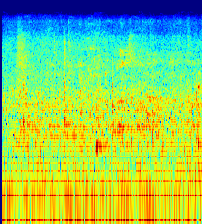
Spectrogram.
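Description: Steady low rumble of a moving escalator heard while riding it, with faint indistinct voices in the background.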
